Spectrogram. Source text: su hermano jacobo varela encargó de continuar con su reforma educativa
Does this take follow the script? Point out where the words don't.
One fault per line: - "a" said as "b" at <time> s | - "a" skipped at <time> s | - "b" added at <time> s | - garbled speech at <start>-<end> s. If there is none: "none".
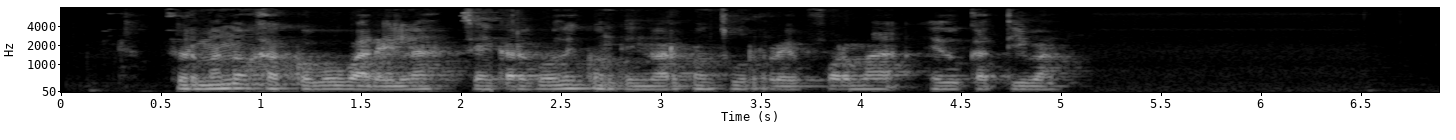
- "se" added at 2.0 s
